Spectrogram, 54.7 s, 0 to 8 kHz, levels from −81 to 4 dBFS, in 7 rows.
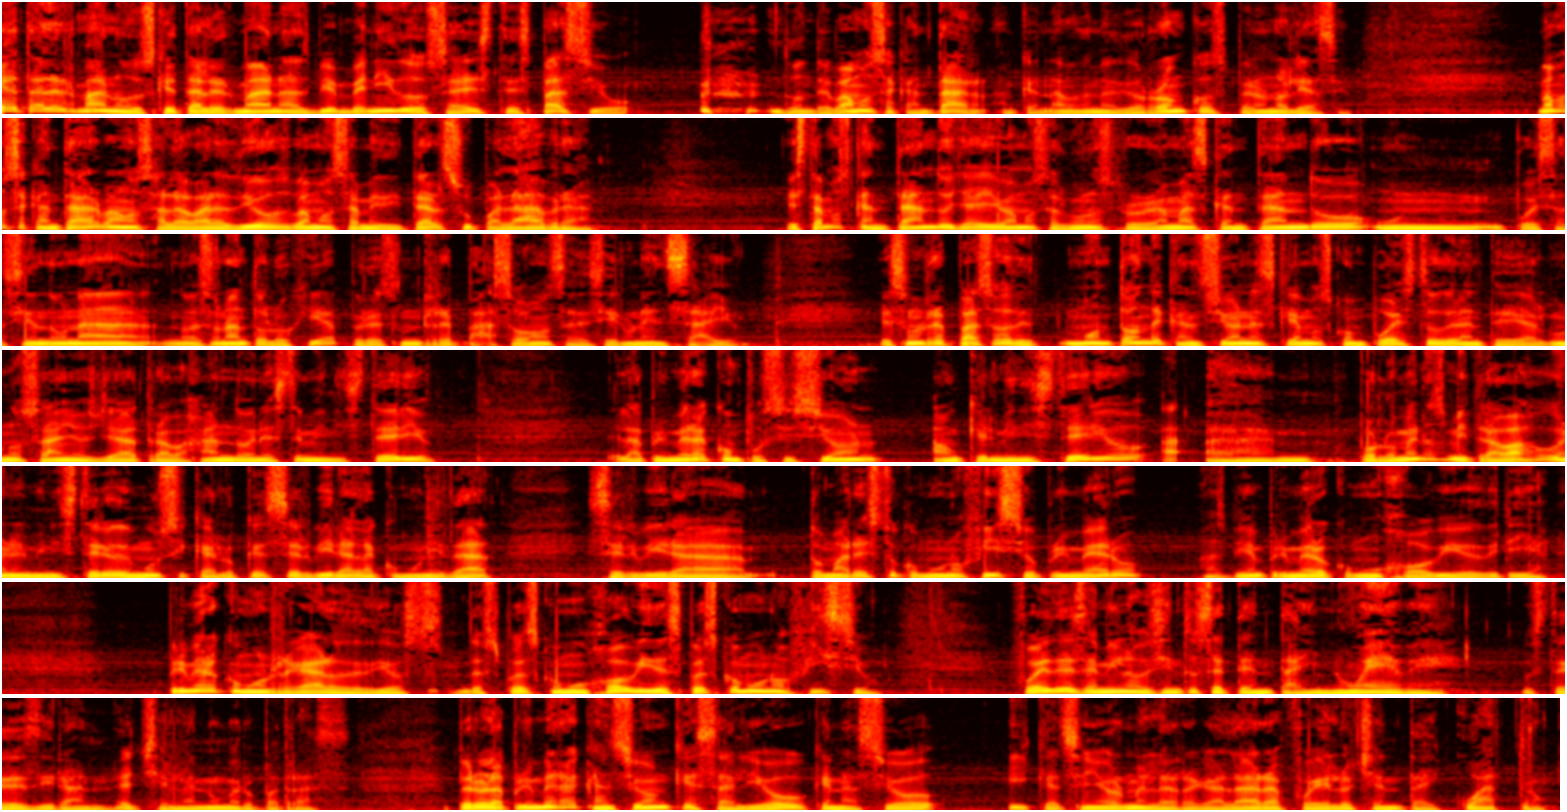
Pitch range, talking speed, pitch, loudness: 95-120 Hz, 175 wpm, 105 Hz, -19 LUFS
